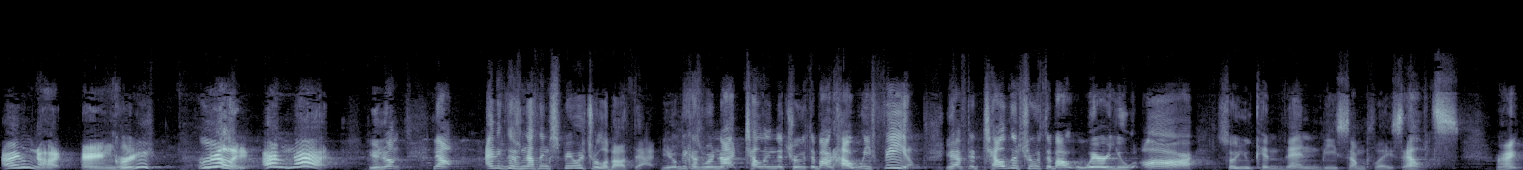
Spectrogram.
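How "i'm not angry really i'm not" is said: very slow, loud, forced speech through clenched teeth. Imitating people who insist they are not angry: speaking through gritted teeth. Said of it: "have said for years through gritted teeth".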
